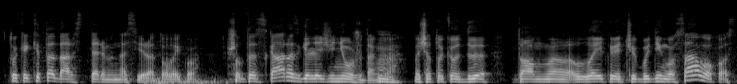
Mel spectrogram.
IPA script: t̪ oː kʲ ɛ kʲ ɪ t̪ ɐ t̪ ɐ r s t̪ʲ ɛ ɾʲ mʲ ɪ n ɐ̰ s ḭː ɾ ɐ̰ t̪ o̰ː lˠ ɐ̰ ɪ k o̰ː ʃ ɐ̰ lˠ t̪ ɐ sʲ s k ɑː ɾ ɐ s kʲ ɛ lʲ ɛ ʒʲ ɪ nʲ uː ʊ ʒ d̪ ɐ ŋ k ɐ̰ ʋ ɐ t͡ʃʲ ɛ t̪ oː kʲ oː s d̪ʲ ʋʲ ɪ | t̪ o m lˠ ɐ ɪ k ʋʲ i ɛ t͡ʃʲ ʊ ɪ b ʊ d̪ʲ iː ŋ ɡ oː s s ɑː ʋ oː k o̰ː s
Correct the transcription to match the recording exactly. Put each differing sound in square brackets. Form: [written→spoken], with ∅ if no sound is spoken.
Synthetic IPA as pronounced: t̪ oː kʲ ɛ kʲ ɪ t̪ ɐ [t̪→d̪] ɐ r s t̪ʲ ɛ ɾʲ mʲ ɪ n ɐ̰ s ḭː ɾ ɐ̰ t̪ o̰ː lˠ ɐ̰ ɪ k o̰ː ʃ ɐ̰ lˠ t̪ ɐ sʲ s k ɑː ɾ ɐ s [kʲ→ɡʲ] ɛ lʲ ɛ ʒʲ ɪ nʲ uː ʊ ʒ d̪ ɐ ŋ [k→ɡ] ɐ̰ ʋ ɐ t͡ʃʲ ɛ t̪ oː kʲ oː s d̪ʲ ʋʲ ɪ | t̪ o m lˠ ɐ ɪ k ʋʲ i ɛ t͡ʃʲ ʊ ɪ b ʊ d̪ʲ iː ŋ ɡ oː s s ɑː ʋ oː k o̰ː s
